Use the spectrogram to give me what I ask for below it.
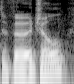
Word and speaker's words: virgl: um something called virgl virgl I think it's supposed to be pronounced Virgil but every time I say that people say they think I'm I'm saying um I'm virgin so I'm going to say virgl instead uh virgl is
